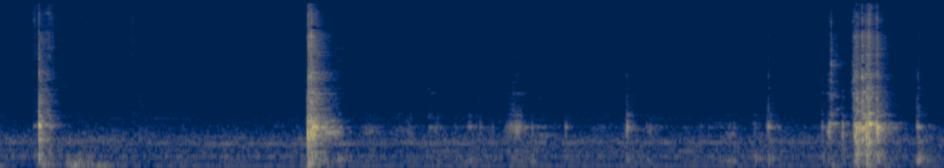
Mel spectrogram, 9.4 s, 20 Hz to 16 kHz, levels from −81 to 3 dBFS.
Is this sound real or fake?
real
